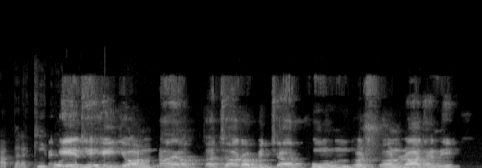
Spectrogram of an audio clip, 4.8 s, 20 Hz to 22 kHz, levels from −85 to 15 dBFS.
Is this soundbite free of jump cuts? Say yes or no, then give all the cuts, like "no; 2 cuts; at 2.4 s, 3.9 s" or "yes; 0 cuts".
no; 1 cut; at 1.0 s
